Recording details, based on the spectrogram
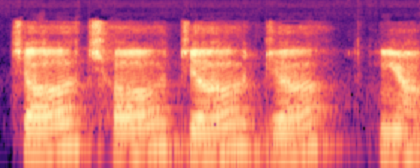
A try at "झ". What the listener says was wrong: लो, ये जा झा में कोई अंतर क्यों नहीं आता है? दोनों अल्प प्राण निकल रहे हैं, जबकि एक अल्प प्राण है, एक महाप्राण है। मतलब ये जो बोल रहे हैं ना, ये नुक्ता है, उर्दू एक्सेंट।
